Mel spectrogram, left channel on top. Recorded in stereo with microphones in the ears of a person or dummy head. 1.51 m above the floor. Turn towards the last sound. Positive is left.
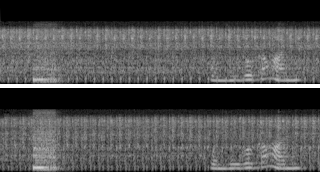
turn(degrees=-5)  # may be behind; listen again after turning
